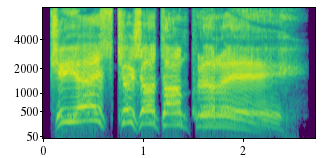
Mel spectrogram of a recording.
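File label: jeers, French; Heavy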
